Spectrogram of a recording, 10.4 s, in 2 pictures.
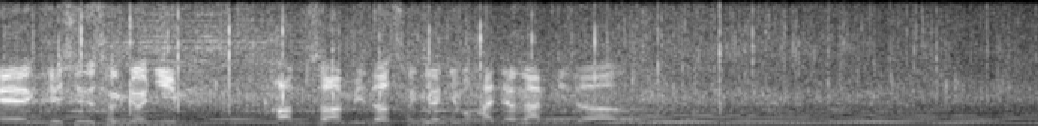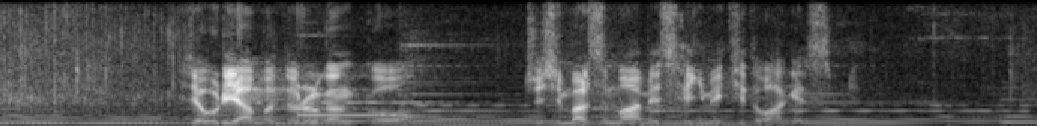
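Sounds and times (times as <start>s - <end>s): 
speech: 0.0s - 3.4s, 6.1s - 9.5s
audience applause: 0.0s - 6.7s.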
